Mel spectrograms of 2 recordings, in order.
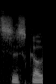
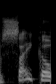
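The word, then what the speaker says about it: Psyco: Would you say that's Psycho? Would you pronounce that? Psycho or Cisco? I don't know. Not Cisco. Psycho Records.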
